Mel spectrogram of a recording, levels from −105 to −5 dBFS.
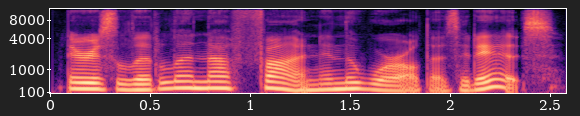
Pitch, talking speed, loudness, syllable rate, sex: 190 Hz, 255 wpm, -16 LUFS, 5.8 syllables/s, female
